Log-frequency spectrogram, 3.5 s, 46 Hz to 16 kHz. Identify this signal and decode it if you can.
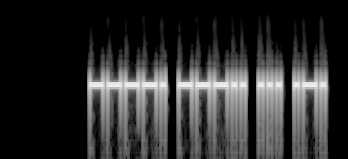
Morse code, heard as a keyed tone, about 28 wpm, 700 Hz. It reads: 98SR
